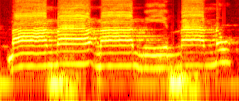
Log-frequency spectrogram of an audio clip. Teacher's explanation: Jadi nun tuh kemarin dari mana makhrajnya, nun itu makhrajnya dari ujung lidah dengan langit-langit yang, yang atas, sama dengan huruf n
